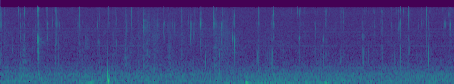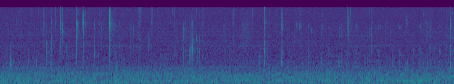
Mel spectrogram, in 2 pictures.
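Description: Kitten eating soft, mashed wet food from a ceramic saucer, close up: many small wet chewing and lapping clicks. A single louder knock comes about two seconds in.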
